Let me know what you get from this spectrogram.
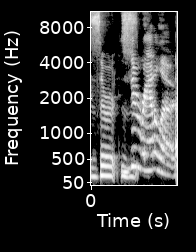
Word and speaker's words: Zuranolone: Zuranolone.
